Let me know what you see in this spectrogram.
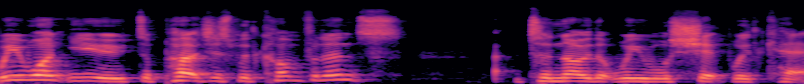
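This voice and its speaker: A man with an unremarkable speaking voice at a moderate pace and ordinary pitch variation, on a very clean recording with a silent background. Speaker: online seller of vintage toy sets. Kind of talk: casual vlog talking to camera.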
